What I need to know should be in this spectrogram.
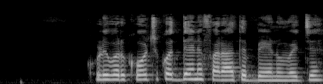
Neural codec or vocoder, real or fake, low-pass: none; real; 10.8 kHz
